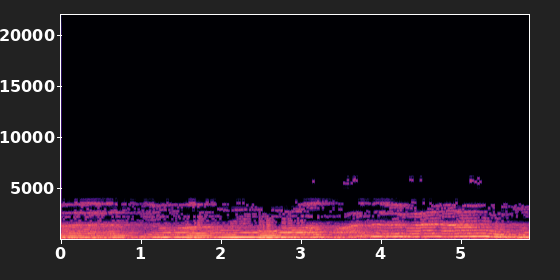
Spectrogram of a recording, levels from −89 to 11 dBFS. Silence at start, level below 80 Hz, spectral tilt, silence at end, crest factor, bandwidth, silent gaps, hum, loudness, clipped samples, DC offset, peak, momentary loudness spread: 0 s; -48 dBFS; -6.5 dB/octave; 0 s; 10 dB; 6.2 kHz; none; none; -12 LUFS; under 0.1%; under 0.1%; 0 dBFS; 9 LU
